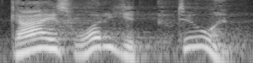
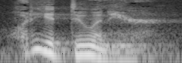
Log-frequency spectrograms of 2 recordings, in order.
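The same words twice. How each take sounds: First: Gentle voice of the Lord. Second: Hushed repeat. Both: Acted. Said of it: "So he says to them".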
